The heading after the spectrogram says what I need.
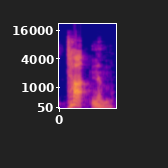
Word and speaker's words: Tottenham: First of all, let's get the proper pronunciation from somebody who's from there. It's Tottenham, correct?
